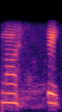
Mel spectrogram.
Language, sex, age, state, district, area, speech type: Hindi, female, 45-60, Uttar Pradesh, Lucknow, rural, conversation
